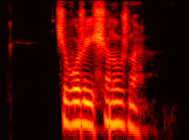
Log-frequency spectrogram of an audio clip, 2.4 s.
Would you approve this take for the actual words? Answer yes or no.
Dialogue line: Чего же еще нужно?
yes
